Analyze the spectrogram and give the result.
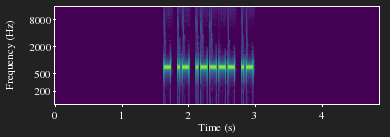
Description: Morse code, heard as a keyed tone, about 36 wpm, 700 Hz. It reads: TA1A
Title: DXCC-100 Call Signs - 4 Characters - Repeated 2x - 35wpm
